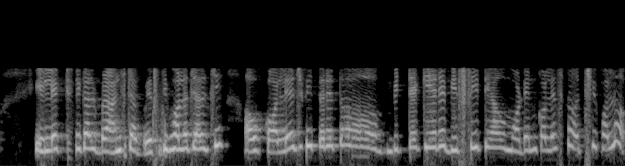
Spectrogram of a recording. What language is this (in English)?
Odia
